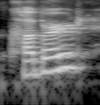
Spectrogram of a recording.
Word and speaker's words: cupboard: It looks like the words cup and board, but we don't say it that way. We say it as cupboard. So this board gets reduced to a bird, just an sound, actually just like the word bird.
